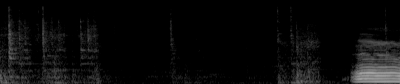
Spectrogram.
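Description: Light clicking and rattling for about the first second, then near quiet, then a man begins speaking near the end.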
